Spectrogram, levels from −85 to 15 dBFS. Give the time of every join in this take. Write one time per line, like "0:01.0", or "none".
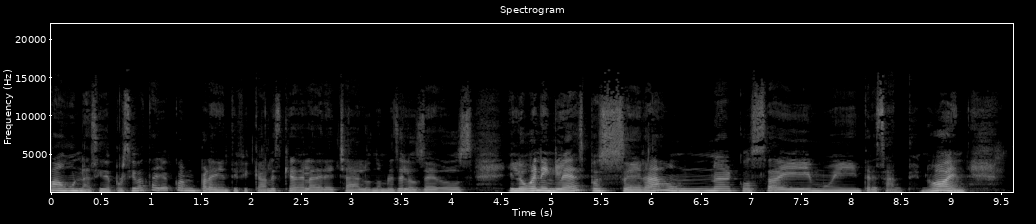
none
